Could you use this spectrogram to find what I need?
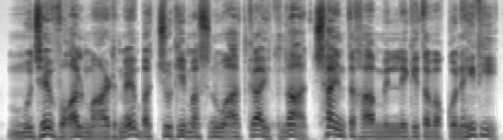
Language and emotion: Urdu, surprised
